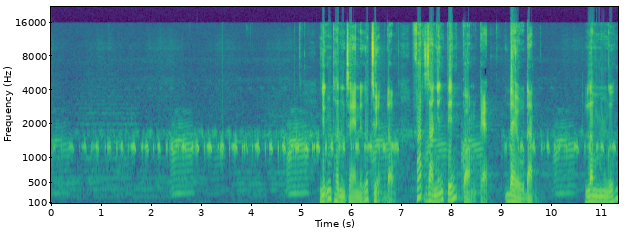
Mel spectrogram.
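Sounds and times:
frogs croaking at night: 0:00.0 - 0:11.3
speech: 0:05.4 - 0:09.8, 0:10.7 - 0:11.3.

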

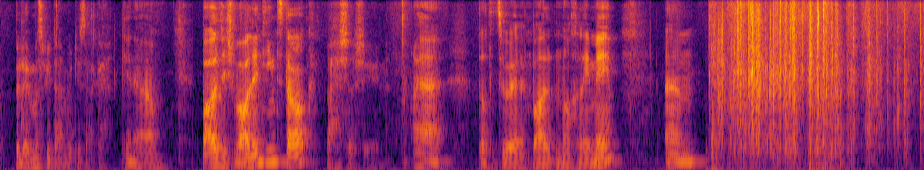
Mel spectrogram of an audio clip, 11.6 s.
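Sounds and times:
speech: 0:00.2 - 0:09.1
paper being folded into a heart: 0:08.8 - 0:11.5.

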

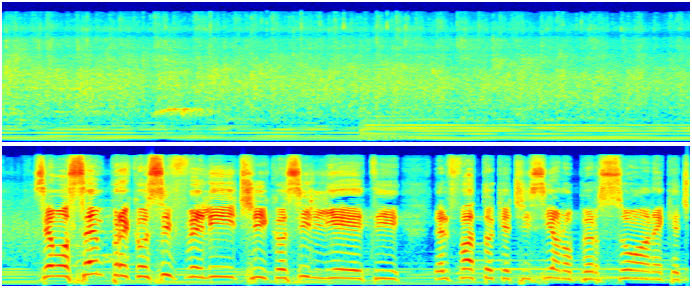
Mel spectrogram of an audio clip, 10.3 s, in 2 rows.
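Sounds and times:
audience applause: 0:00.0 - 0:06.2
speech: 0:05.4 - 0:10.3.

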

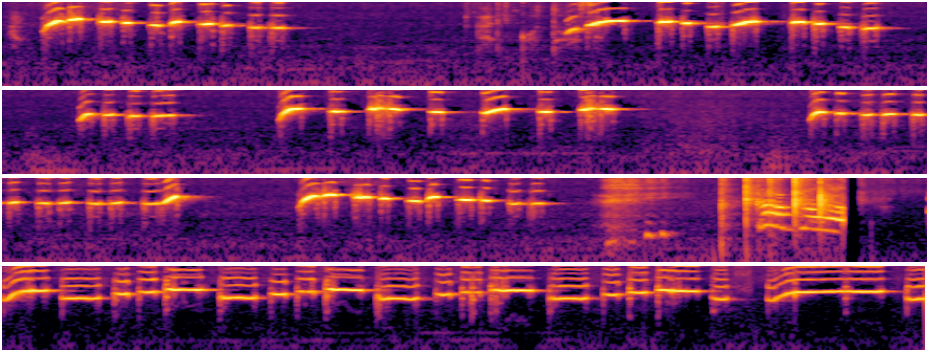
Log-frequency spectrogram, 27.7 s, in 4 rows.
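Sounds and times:
cockatiel whistled song: 0:00.3 - 0:02.4, 0:04.2 - 0:06.8, 0:07.5 - 0:08.4, 0:09.0 - 0:11.8, 0:13.0 - 0:15.5, 0:16.1 - 0:18.2, 0:20.8 - 0:27.7.

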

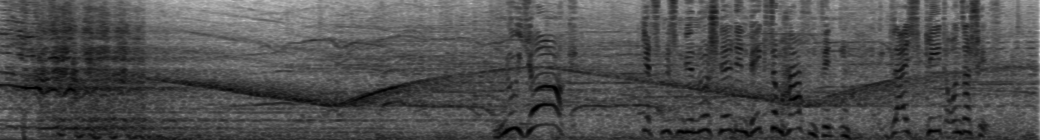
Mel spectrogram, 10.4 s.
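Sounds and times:
horse giving a loud quavering whinny: 0:00.0 - 0:01.6
long wailing siren sliding down and up in pitch: 0:00.0 - 0:10.4
speech: 0:06.5 - 0:10.1.

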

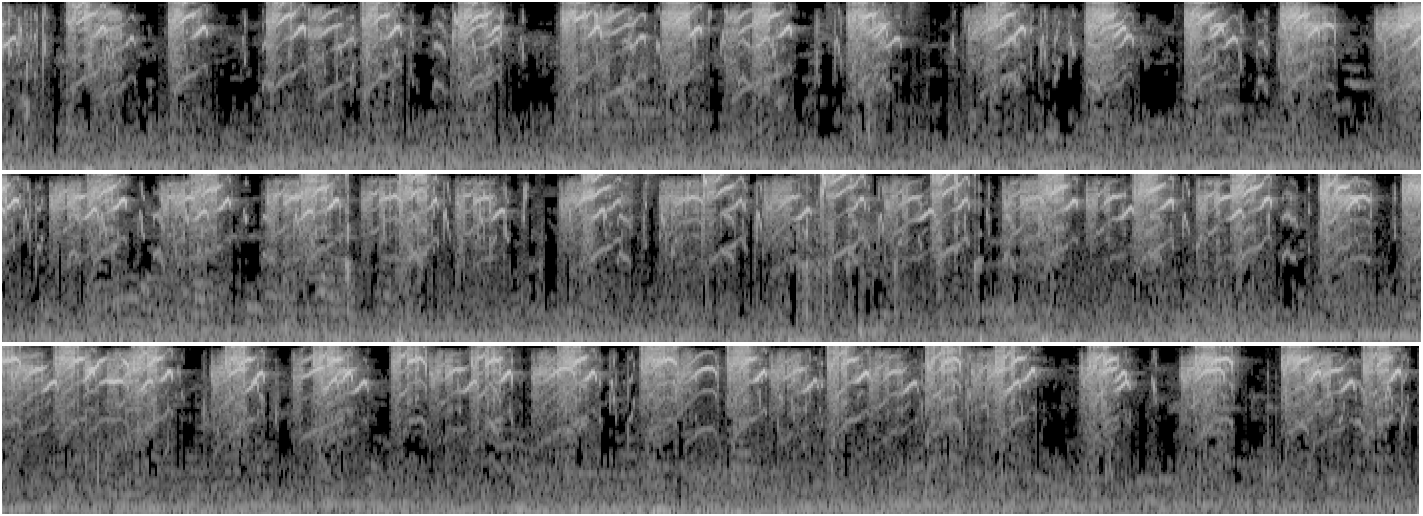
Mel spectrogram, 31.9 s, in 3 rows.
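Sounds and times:
brown-throated sunbird singing: 0:00.0 - 0:31.9.

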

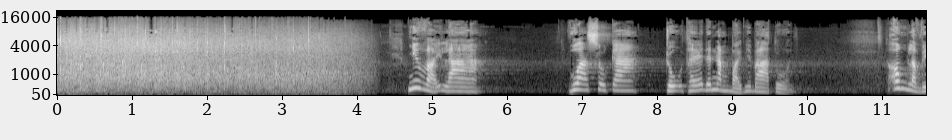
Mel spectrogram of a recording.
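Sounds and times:
crowd at a Buddhist dharma talk clapping: 0:00.0 - 0:04.3
speech: 0:04.8 - 0:05.7, 0:06.8 - 0:09.9, 0:11.1 - 0:11.5.

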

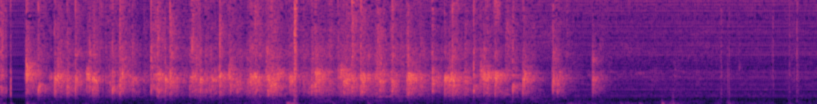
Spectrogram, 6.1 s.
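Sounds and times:
audience applause at B-Sides SF security conference: 0:00.0 - 0:04.3.

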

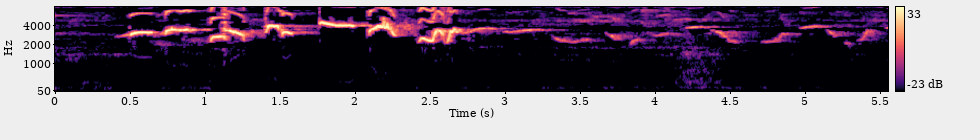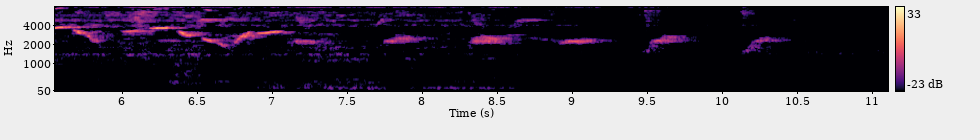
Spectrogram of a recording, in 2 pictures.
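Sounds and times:
Oriental magpie-robin singing: 0:00.4 - 0:10.3.

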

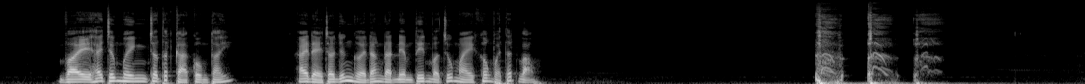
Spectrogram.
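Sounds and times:
speech: 0:00.6 - 0:02.4, 0:03.0 - 0:05.5
man's dry rasping coughing fit coughing up blood: 0:08.2 - 0:09.5.

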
